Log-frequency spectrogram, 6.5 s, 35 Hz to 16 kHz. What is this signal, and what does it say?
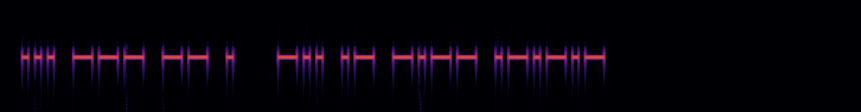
Morse code, heard as a keyed tone, about 25 wpm, 700 Hz. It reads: SOME DAY.
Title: Sentences from Top 1000 Words - Review Part 4 - 25wpm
